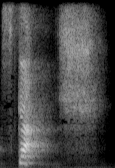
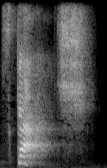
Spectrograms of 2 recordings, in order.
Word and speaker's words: sketch: T가 소리가 살짝 나는 거예요. 거의 안 난다고 보시면 되거든요. 요렇게 할게요. 자, 아까 SH 발음할 때 쉬 하듯이 CH 발음할 때도 쉬 앞으로 빼는 거예요. 자, 여기만 같이 읽어볼게요. sketch. 다시 sketch. T가 발음이 살짝 나는 거야.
